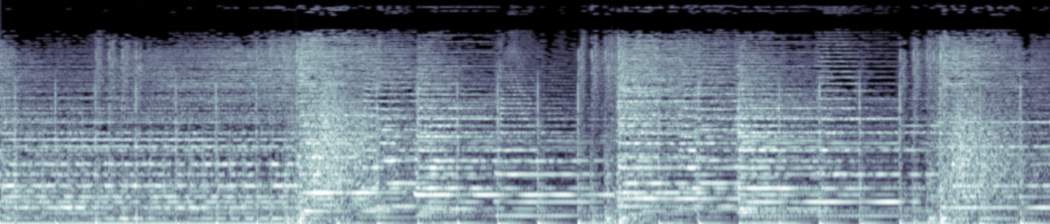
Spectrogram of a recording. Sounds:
Music

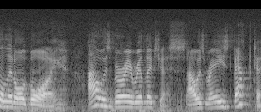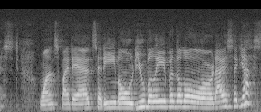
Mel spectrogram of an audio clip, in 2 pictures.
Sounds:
Male speech

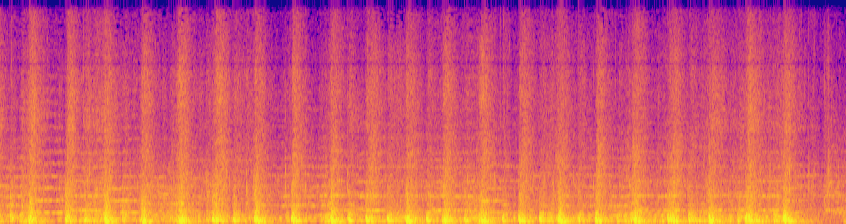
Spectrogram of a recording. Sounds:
Music, outside, urban or man-made

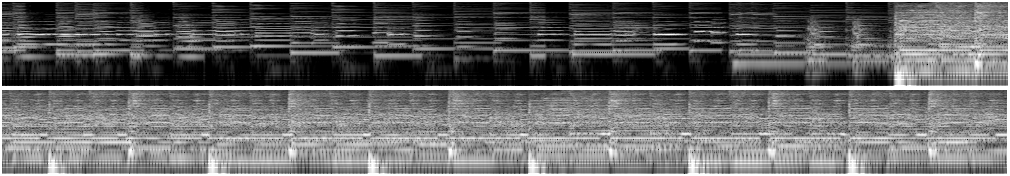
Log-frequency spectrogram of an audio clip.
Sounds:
Music

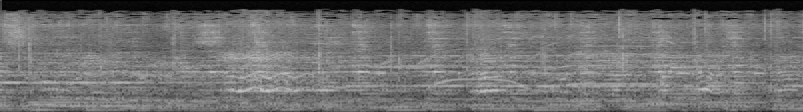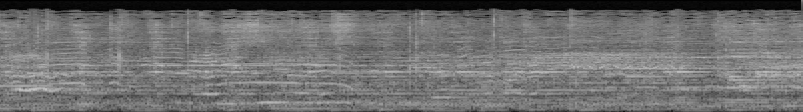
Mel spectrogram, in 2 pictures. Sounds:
Singing, Music of Latin America, Music

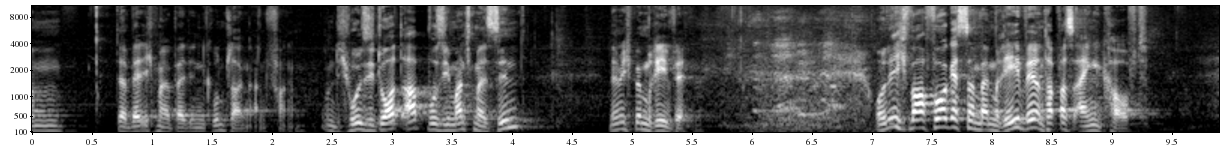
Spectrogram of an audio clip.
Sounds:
Speech

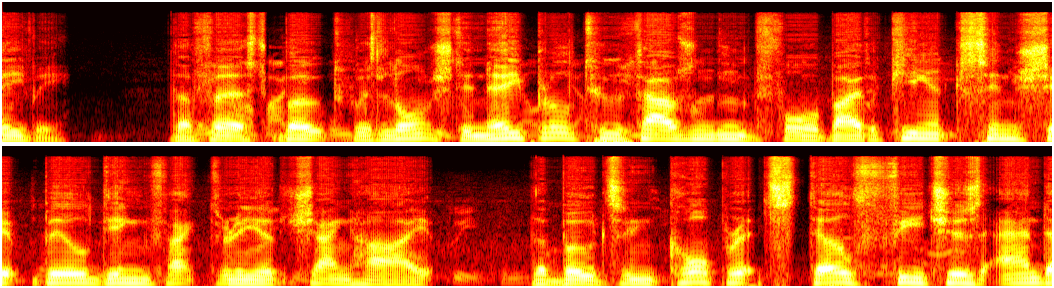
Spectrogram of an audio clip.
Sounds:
Speech

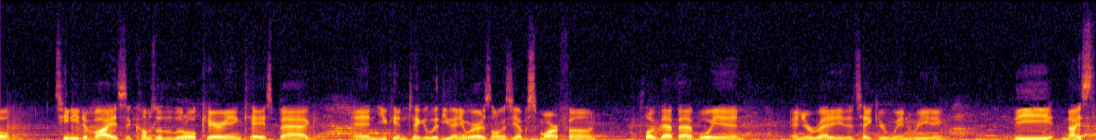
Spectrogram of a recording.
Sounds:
Speech, Music

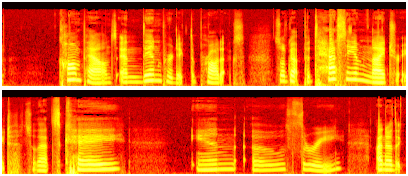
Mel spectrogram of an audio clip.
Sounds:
Speech

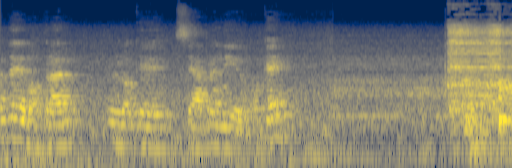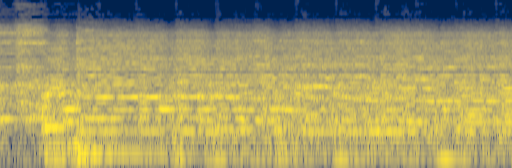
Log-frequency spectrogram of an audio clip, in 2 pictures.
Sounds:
Acoustic guitar, Speech, Music, Musical instrument, Guitar, Strum, Plucked string instrument, Electric guitar

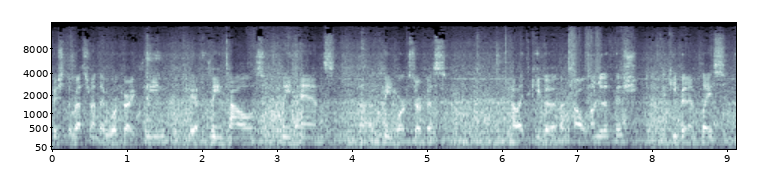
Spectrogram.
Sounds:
inside a small room, Speech

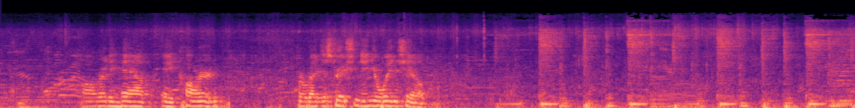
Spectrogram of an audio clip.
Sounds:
Music, Speech

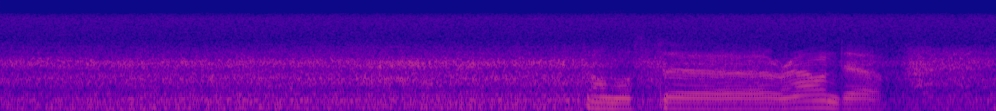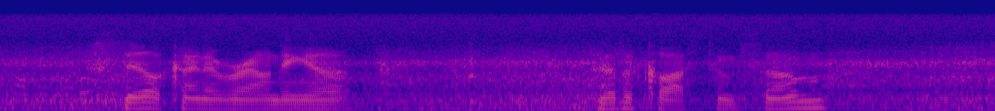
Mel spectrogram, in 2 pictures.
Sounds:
Vehicle, Speech

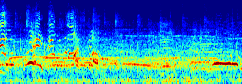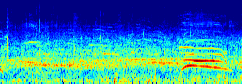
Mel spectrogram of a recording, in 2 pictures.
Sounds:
Music, Speech

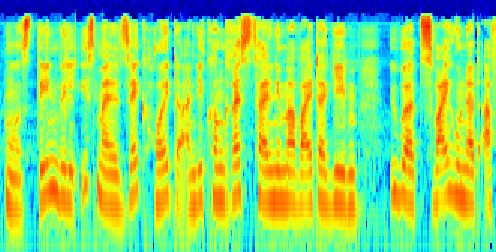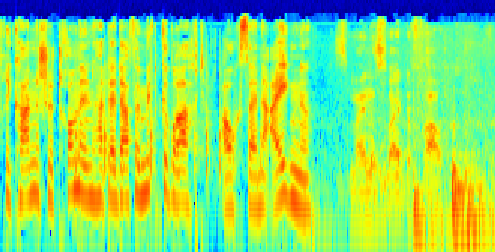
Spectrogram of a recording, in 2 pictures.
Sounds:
Speech

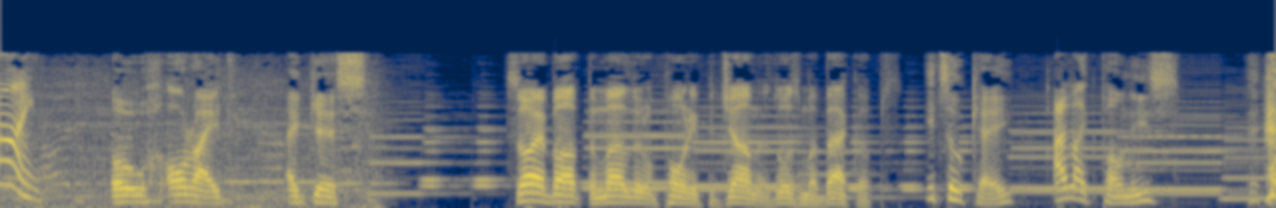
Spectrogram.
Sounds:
Music, Speech, inside a small room

